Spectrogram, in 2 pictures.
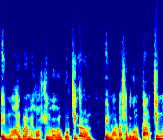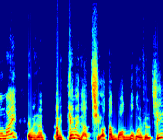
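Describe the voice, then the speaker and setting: A man's voice: very high-pitched, fast talker, darkish tone, dry recording. A man teaching a classroom lesson, who keeps asking his students questions and repeats the key points.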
